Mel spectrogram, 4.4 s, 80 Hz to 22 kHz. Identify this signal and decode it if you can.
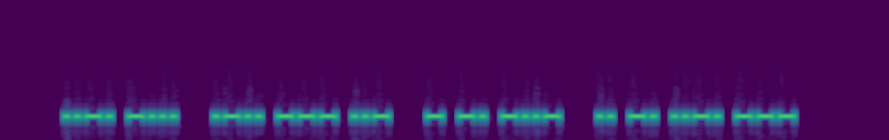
Morse code, heard as a keyed tone, about 43 wpm, 700 Hz. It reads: FB LOU TNX INFO
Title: K1USN SST QSO Practice 45wpm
